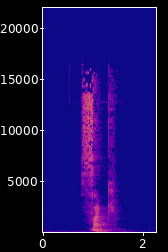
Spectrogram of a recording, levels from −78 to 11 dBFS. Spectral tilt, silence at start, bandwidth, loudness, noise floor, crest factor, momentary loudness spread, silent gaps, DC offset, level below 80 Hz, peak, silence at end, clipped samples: -2 dB/octave; 0.75 s; 17 kHz; -23 LUFS; -68 dBFS; 22 dB; 19 LU; none; under 0.1%; -68 dBFS; -8 dBFS; 0.8 s; under 0.1%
